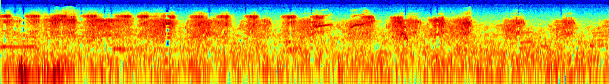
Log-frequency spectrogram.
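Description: Fast, steady run of short, high chirps, about four a second, with a couple of brief rising whistles partway through.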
